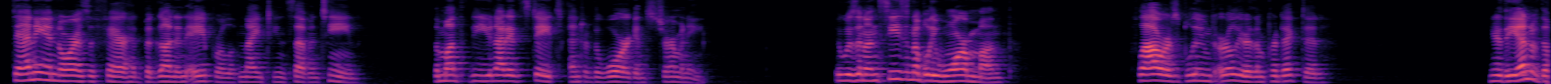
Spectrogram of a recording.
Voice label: fiction american general female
